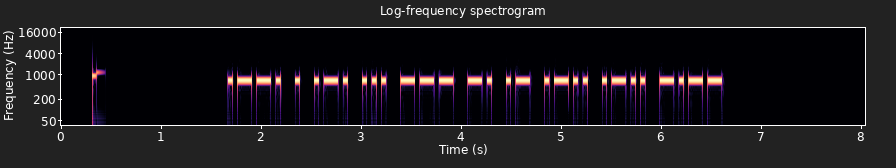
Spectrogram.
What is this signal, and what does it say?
Morse code, heard as a keyed tone, about 25 wpm, 700 Hz. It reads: PERSONALLY
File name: Ten Letter Words - 25wpm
